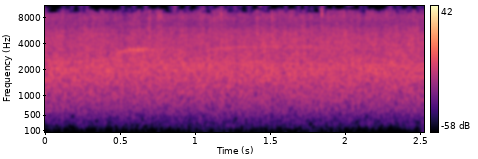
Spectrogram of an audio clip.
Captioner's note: applause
